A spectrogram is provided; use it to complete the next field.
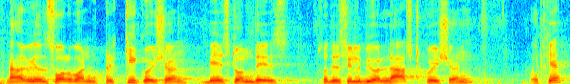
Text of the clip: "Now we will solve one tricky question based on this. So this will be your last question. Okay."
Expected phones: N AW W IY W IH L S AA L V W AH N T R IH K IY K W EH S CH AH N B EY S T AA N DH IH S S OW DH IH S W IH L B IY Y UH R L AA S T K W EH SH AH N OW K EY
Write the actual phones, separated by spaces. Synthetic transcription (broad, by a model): N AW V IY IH L S AA L V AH N T R IH K IY K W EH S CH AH N B EY S T AA N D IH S S OW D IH S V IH L B IY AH L AA S T K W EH S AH N OW K EY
